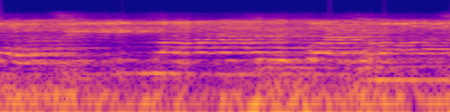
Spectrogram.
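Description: Small male vocal ensemble singing a cappella in close harmony, holding chords that change about every half second.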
